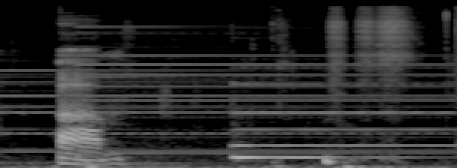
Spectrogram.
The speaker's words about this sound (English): the grandfather clock just went off.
